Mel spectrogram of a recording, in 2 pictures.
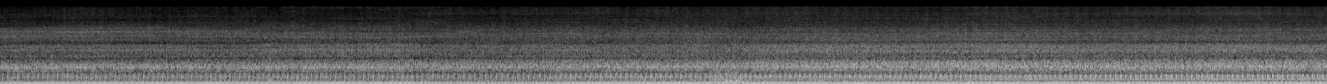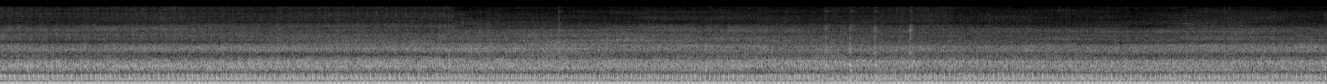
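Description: Diesel engines of several Case four-wheel-drive tractors running under load as they haul a large fishing boat across beach sand, a steady engine sound that grows a little louder about six seconds in and then holds.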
